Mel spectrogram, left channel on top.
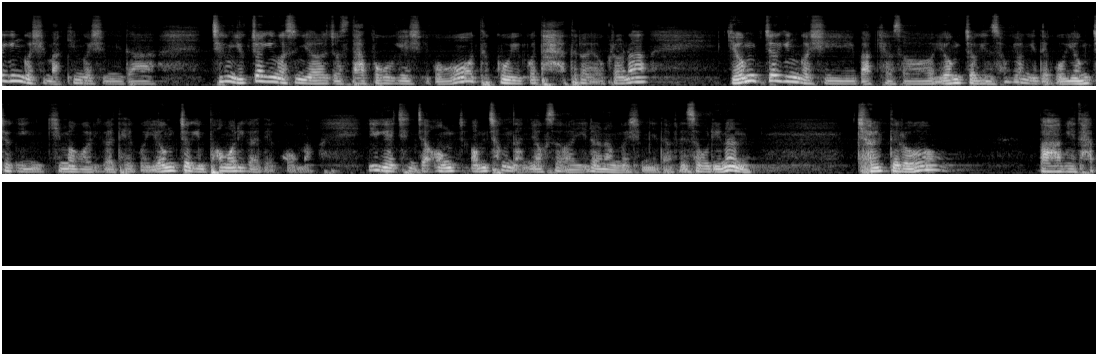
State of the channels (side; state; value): right; silent; digital silence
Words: 것이 막힌 것입니다. 지금 육적인 것은 열어져서 다 보고 계시고 듣고 있고 다 들어요. 그러나 영적인 것이 막혀서 영적인 소경이 되고 영적인 기머거리가 되고 영적인 벙어리가 되고 막 이게 진짜 엄청난 역사가 일어난 것입니다. 그래서 우리는 절대로 마음이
